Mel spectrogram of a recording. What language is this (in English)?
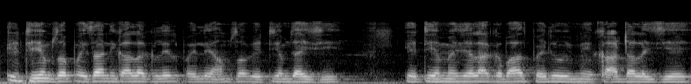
Maithili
